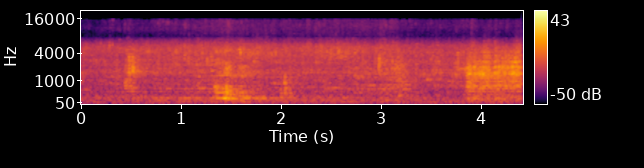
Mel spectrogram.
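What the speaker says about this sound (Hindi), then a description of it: "तो हल्का सा इसके साथ पानी डाल देना है।" Water poured into a pan of cooking gravy, a soft splashing and gurgling over a constant background hiss, with a few brief spurts and a louder pour at the end.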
